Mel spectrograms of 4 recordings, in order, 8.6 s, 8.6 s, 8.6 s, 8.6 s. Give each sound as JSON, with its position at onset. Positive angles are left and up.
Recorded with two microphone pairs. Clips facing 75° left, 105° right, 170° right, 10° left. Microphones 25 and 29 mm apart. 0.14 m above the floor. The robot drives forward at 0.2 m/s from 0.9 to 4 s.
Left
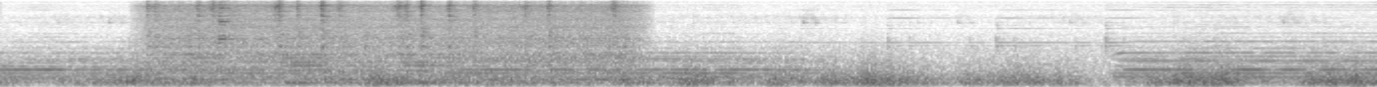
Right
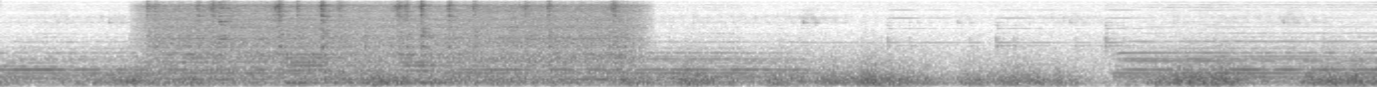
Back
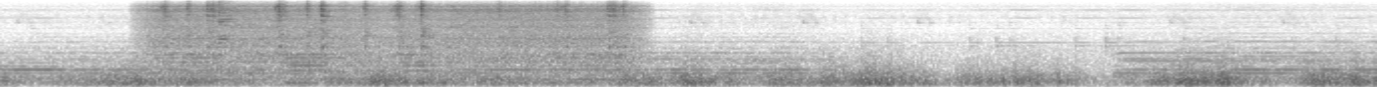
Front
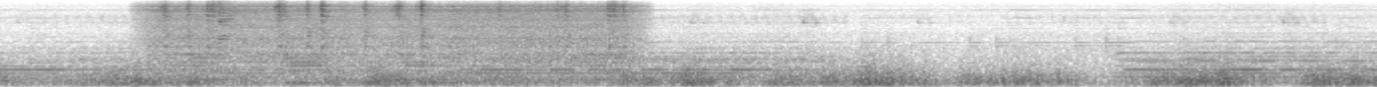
{"t": 1.4, "sound": "tapping", "azimuth_deg": 105, "distance_m": 1.4}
